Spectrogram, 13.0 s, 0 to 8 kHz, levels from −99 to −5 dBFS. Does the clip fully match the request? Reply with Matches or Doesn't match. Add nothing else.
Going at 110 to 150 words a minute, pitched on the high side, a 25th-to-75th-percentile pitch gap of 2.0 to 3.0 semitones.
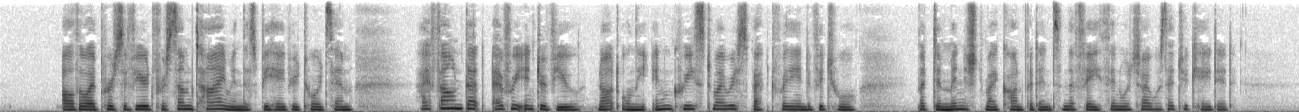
Doesn't match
